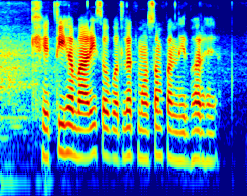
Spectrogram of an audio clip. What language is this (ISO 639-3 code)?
hne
